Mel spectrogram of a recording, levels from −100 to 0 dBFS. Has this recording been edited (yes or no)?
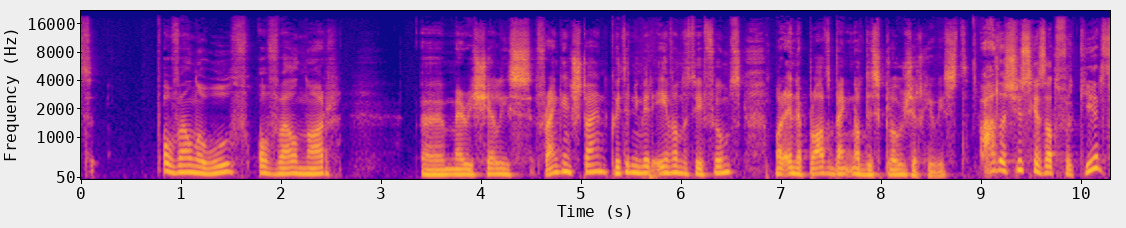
no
